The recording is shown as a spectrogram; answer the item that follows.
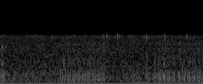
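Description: Underwater ambience heard through a camera housing: a steady hiss with a faint, even low hum.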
